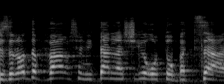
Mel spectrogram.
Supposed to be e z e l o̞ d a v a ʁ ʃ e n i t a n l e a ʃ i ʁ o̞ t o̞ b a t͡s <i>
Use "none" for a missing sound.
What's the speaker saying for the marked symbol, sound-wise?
a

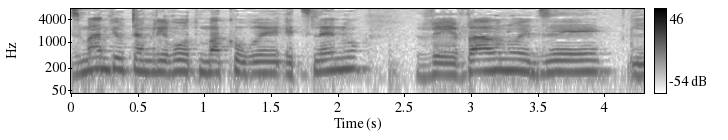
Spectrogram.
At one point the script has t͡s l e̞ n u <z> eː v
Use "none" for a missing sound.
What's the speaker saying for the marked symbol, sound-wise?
v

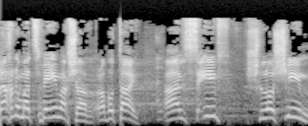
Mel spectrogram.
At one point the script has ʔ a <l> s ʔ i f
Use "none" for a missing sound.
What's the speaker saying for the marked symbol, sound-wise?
l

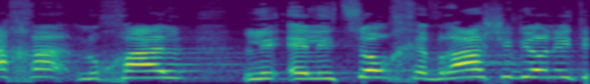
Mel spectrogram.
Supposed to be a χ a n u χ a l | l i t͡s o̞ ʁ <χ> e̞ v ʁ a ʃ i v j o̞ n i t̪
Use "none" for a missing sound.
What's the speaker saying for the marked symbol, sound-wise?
χ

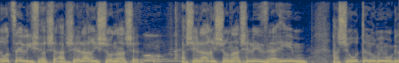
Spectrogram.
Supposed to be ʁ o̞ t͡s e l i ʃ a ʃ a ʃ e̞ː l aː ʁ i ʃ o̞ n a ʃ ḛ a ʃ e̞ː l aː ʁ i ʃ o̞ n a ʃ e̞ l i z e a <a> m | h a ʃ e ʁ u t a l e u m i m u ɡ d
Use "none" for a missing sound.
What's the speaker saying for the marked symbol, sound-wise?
i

